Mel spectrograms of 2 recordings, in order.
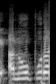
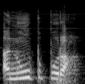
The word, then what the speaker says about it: अनूपपुरा: अब ये अनोपुरा, यहां पे अनोपुरा लिखा हुआ है because this is हाउ you right it in English, वरना इसका प्रोनाउंसिएशन है अनूपपुरा।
